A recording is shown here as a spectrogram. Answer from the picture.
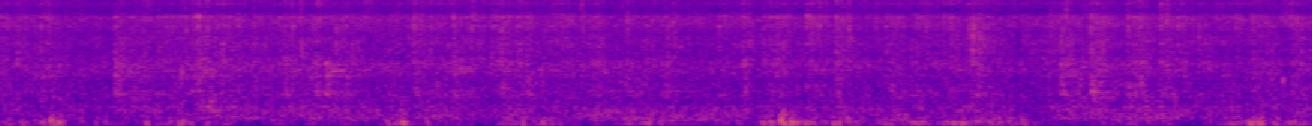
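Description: Steady rain falling on wet paving and garden beds: an even hiss of drops. A low rumble of wind hits the microphone about five seconds in.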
